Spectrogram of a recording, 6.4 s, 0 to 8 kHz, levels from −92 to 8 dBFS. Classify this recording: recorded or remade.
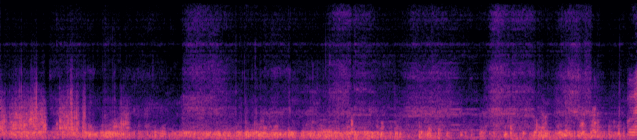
remade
